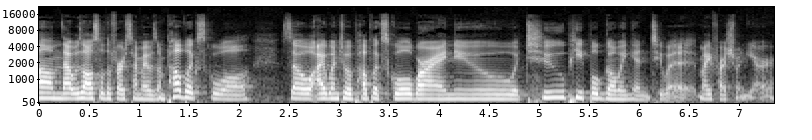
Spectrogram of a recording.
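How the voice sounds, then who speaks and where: With a Michigan accent, a woman of medium pitch speaks at a moderate pace with fairly even intonation and hardly any pauses, on a very clean recording with a silent background. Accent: Midwestern American (Michigan). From suburb of Detroit, Michigan. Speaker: comedian. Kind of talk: casual chat. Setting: home studio.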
